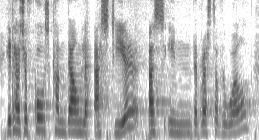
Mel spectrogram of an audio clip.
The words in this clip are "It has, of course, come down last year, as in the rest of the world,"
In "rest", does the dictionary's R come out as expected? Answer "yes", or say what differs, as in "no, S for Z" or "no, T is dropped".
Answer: yes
